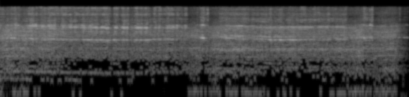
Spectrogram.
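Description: Corded electric angle grinder running at speed, its spinning head scouring a metal grill grate: a steady high whine over dense scraping noise.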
